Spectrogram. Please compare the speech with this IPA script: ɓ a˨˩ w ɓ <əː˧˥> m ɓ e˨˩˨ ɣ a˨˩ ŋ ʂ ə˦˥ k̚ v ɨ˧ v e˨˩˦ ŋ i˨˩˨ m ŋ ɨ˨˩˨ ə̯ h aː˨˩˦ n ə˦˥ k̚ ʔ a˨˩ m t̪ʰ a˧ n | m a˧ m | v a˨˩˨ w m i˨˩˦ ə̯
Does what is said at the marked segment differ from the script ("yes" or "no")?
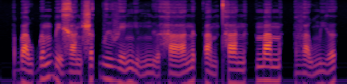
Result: yes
